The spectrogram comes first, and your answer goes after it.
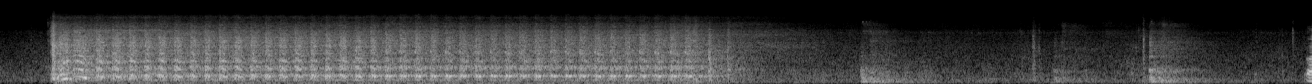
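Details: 1987 Porsche 924S just after a new fuel pump install, with about a gallon of gas: the starter cranks steadily at about three beats a second for six seconds, never catches, then stops. The pump isn't heard, and low fuel is suspected.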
